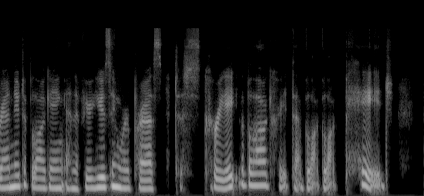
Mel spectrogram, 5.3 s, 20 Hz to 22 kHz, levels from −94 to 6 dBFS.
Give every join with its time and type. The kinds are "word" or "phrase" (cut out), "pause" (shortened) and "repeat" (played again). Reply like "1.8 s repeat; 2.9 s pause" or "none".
2.1 s pause; 3.4 s phrase; 4.0 s repeat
